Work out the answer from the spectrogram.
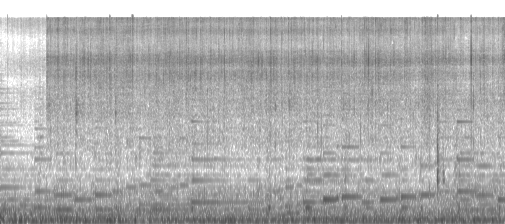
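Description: Food sizzling in hot oil in a frying pan. The sizzle starts abruptly about half a second in, and a couple of faint clicks come near the end.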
